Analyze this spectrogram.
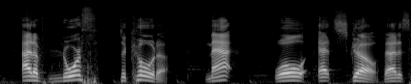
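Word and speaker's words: Waletzko: matt let's go out of north dakota matt wool ets go that is how you pronounce that one not easy to say i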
